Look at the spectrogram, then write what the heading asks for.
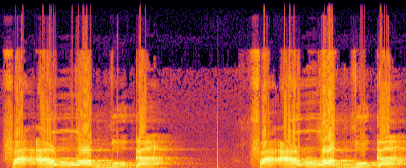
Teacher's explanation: Ra-nya musaddadah. Lamnya idgham, udghima. Maknanya melebur menjadi ra. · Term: idgham al-kabir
